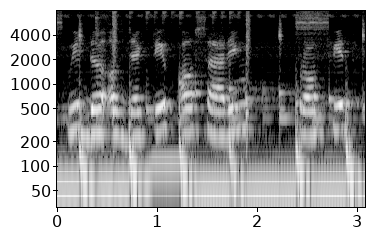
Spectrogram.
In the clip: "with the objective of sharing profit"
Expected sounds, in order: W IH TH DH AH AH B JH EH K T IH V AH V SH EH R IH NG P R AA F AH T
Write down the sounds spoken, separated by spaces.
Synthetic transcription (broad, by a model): W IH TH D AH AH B JH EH K T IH F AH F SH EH R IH NG P R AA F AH T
